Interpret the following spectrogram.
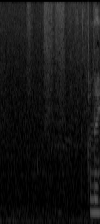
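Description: Quiet room tone with a faint papery rustle from a handheld spiral sketchbook being moved, then a woman starts speaking near the end.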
